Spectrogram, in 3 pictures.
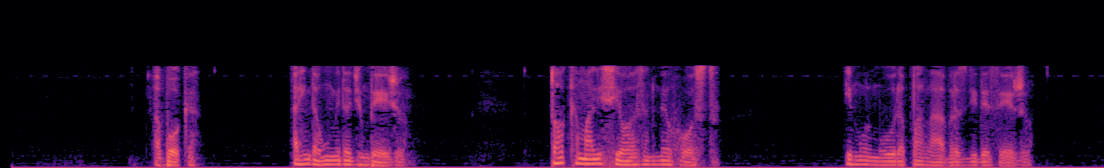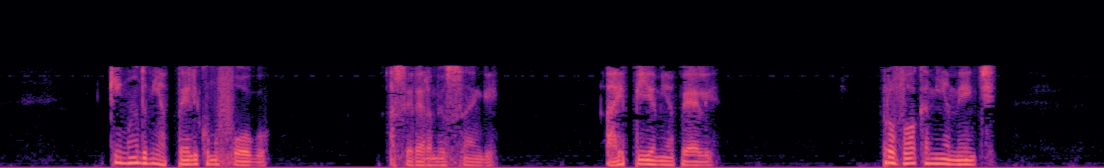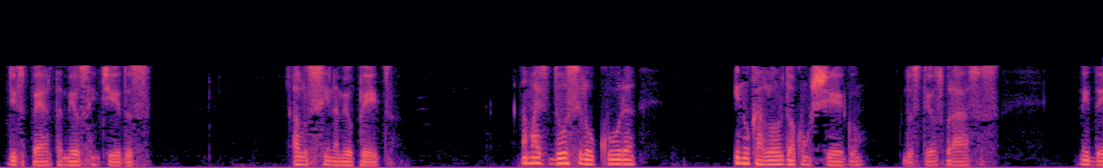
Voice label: Romantica Masculino; Românticas

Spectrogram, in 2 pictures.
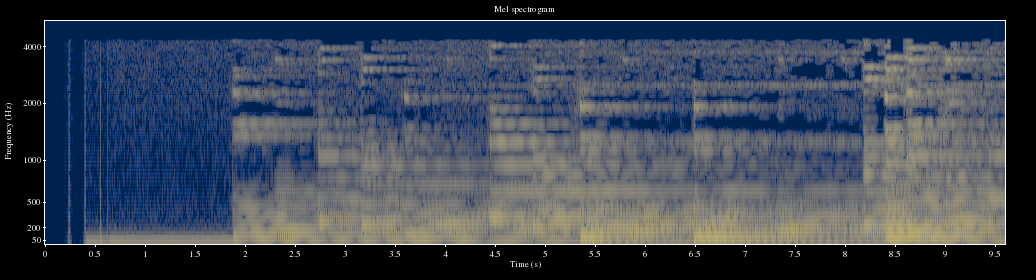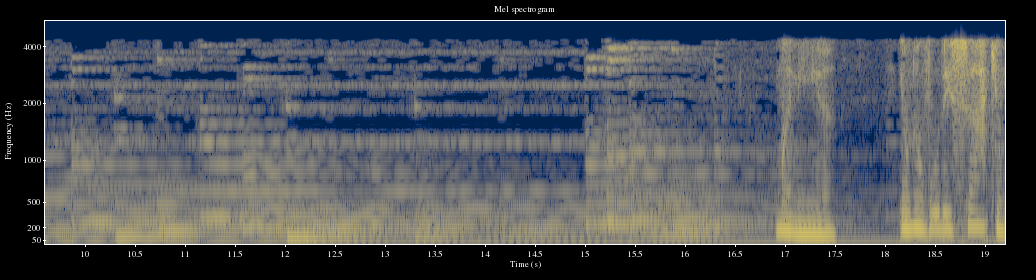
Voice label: Desculpas para Irmã-f; Telemensagens; fem; Telemensagens 2017

